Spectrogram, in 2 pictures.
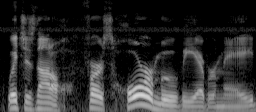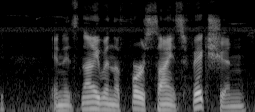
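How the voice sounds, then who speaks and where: Speaking straight to his viewers, a reviewer and host gives a casual, rambling film review in a fairly high, clean-toned voice. He is emphatic and opinionated throughout.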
